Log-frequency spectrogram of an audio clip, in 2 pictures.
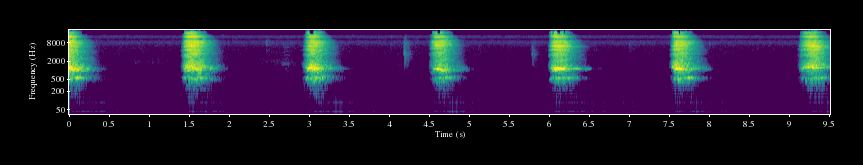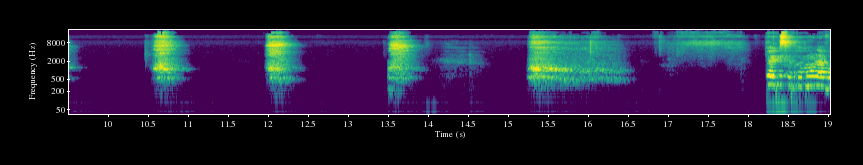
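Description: Heavy exhalations during a push-up set in an upper-body workout, about a dozen sharp, evenly spaced breaths roughly every second and a half, close and fairly loud, then a few ragged breaths and a voice starting at the end.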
